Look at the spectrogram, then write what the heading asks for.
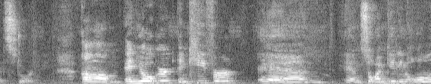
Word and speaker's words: kefir: And I've always called it kefir, and I'm always told I'm wrong. It's kefir. Kefir.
